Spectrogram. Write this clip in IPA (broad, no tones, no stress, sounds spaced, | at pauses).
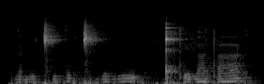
ɡ a ɡ β u ǀʰ ʉ ɡ o ɡ ɡ͡ǀ ʉ ɡ β ɵ ɡ v u ɡ | ɡ͡ǃ ɵ tʼ e v a tʼ a ɡ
